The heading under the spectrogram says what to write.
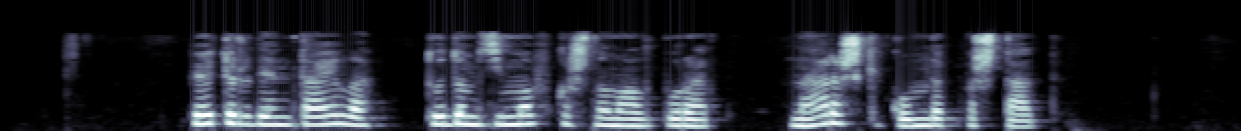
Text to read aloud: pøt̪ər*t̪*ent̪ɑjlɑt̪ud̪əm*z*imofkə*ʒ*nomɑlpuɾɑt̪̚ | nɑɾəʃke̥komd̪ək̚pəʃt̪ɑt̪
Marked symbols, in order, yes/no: no, yes, no

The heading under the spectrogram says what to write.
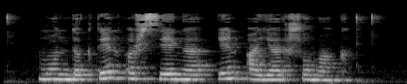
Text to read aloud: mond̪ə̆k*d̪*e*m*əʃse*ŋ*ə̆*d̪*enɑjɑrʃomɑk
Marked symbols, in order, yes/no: no, no, yes, no

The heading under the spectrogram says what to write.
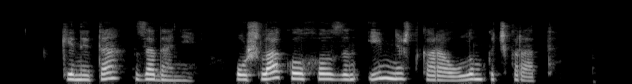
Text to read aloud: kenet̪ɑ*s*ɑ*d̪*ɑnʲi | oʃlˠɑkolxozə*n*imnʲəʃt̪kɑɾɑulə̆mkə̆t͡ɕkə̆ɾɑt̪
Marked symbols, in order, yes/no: no, yes, yes

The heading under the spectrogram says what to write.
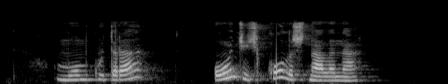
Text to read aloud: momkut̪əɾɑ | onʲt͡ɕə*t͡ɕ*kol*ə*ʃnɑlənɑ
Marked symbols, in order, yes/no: yes, yes

